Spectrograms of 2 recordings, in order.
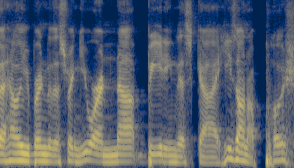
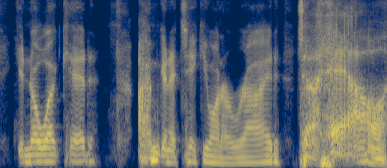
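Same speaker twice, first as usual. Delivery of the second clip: put-on menacing, threatening voice. Retelling a line said to a child in a wheelchair: imitating a menacing threat. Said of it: "menacingly, and he says".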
